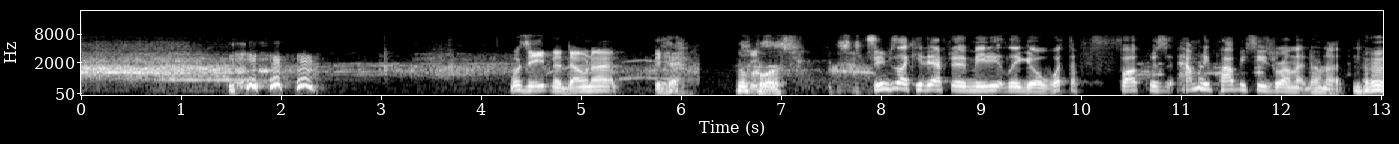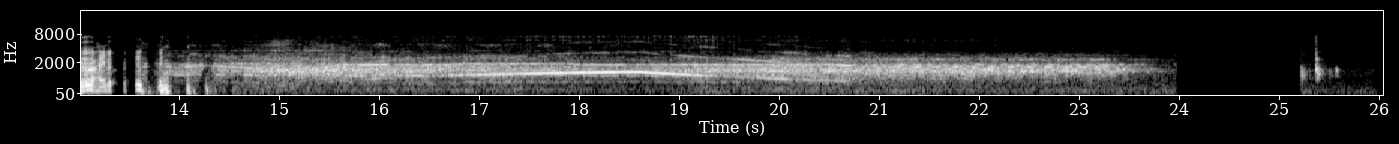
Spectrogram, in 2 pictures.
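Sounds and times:
police car siren wailing during a traffic stop: 0.0 - 6.2, 13.9 - 24.0
laughter: 0.6 - 8.2, 10.3 - 21.0
speech: 1.5 - 2.5, 4.3 - 14.5.

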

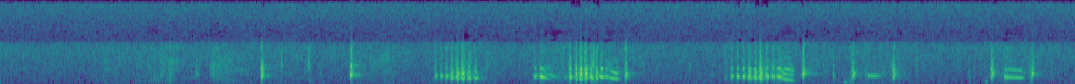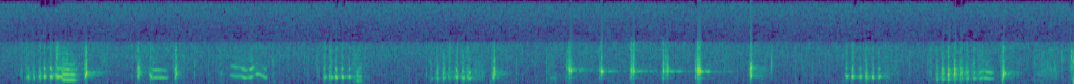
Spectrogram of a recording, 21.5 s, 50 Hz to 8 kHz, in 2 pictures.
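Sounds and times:
soft turkey clucks made on a mouth call: 4.3 - 6.4, 7.2 - 9.1, 9.8 - 14.4, 15.0 - 18.6, 19.2 - 21.0
purring turkey yelps on a mouth call: 4.4 - 6.3, 7.2 - 9.0, 9.9 - 10.4, 11.0 - 15.8, 19.2 - 20.9.

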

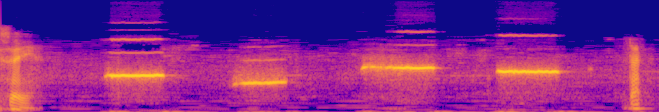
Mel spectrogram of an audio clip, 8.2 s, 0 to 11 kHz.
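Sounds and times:
person whistling a slow tune: 1.3 - 2.2, 2.9 - 3.6, 4.5 - 5.6, 6.2 - 7.1.

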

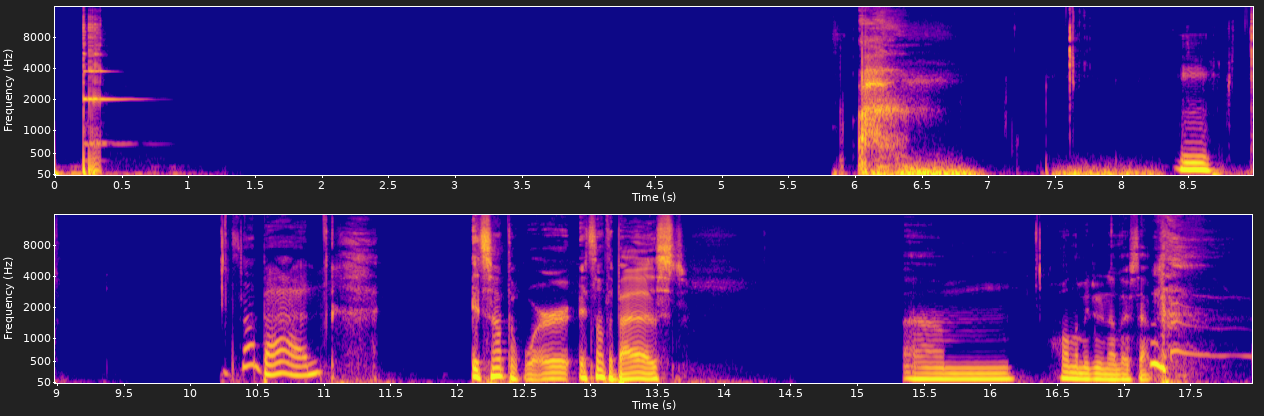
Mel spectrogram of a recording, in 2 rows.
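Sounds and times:
wine glasses of honeydew Moscato clinking in a toast: 0.2 - 0.9
sipping of wine: 6.8 - 9.1
brief hummed vocal noise: 8.4 - 8.8
speech: 8.4 - 8.8, 10.5 - 11.4, 12.1 - 13.8, 15.4 - 17.6.

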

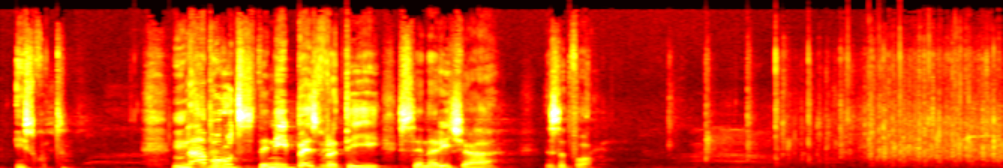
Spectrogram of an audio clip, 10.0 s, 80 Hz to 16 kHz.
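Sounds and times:
speech: 0.2 - 0.8, 1.4 - 6.0
audience applause in a church: 7.0 - 10.0.

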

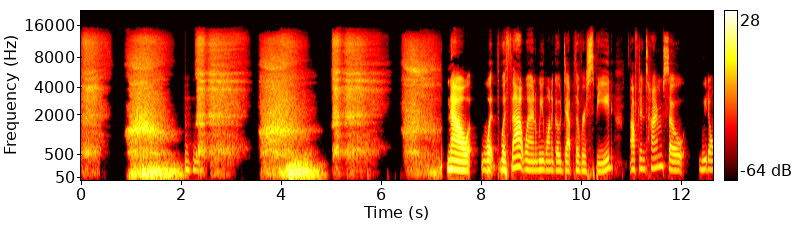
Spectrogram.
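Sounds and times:
heavy sighing exhales through the mouth: 0.0 - 7.2
long airy inhales filling belly and chest: 0.0 - 7.2
speech: 2.2 - 2.6, 7.3 - 12.6.

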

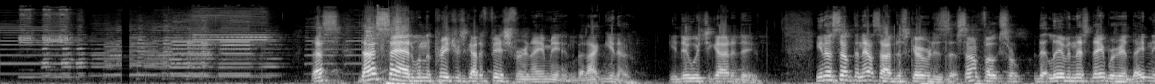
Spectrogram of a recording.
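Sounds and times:
several car horns honking: 0.0 - 4.9
speech: 3.1 - 11.5.

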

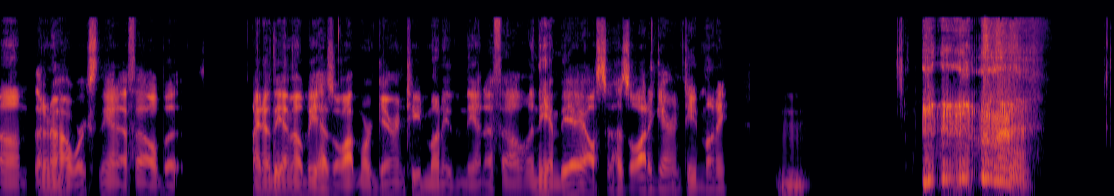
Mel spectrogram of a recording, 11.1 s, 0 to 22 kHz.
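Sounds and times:
speech: 0.0 - 1.9, 2.5 - 8.1, 9.2 - 10.4
man clearing his throat: 9.2 - 10.5.

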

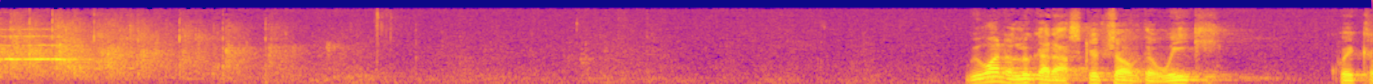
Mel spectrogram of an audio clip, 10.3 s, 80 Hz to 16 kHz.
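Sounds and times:
church audience clapping hands: 0.0 - 2.8
speech: 7.3 - 9.2, 10.0 - 10.2.

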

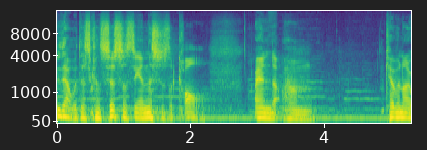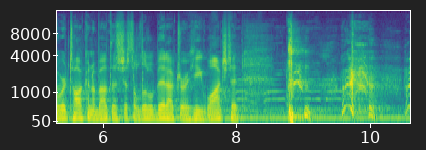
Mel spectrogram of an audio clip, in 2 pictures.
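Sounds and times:
speech: 0.0 - 4.0, 4.9 - 10.6
person clearing throat during a prayer talk: 8.8 - 10.6.

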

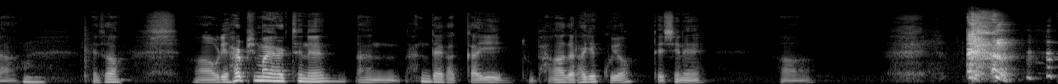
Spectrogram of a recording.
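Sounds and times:
short quieter breathy sounds: 0.0 - 2.1, 8.9 - 9.4
speech: 0.0 - 7.1, 7.8 - 8.2, 9.0 - 10.2
loud explosive sneeze: 9.7 - 10.3.

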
